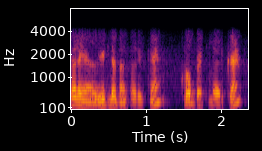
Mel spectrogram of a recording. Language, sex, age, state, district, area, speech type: Tamil, male, 18-30, Tamil Nadu, Sivaganga, rural, conversation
